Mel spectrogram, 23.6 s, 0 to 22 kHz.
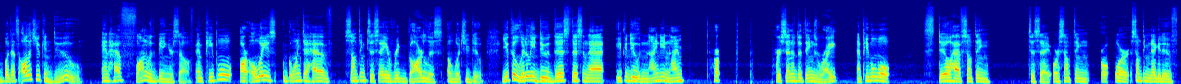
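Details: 52-year-old man, a jazz player turned rap singer, who describes himself as a person who stutters; stuttering.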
